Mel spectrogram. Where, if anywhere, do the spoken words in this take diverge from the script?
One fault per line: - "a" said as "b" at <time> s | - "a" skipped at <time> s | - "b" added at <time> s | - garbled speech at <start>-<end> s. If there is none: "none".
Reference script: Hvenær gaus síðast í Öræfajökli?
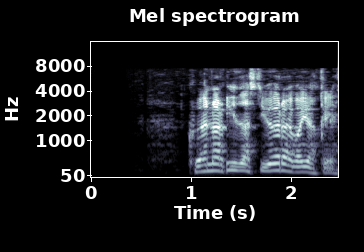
- "gaus" skipped at 1.4 s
